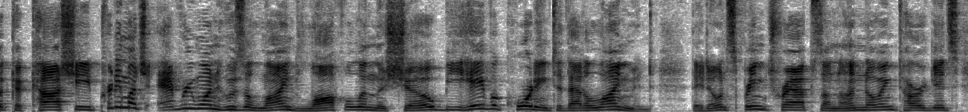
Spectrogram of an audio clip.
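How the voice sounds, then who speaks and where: A man hosting a scripted review show in a high voice with very lively intonation. His delivery is sardonic and emphatic, pitched as comedy commentary. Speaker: anime review show host.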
